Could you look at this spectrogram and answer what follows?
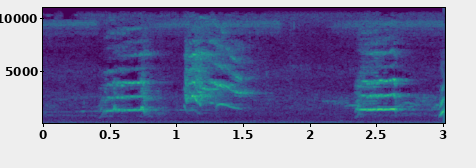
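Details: Indian ringneck parakeet giving harsh, squawking calls, three rough bursts with a banded, nasal tone, spaced about a second apart over low background hum.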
